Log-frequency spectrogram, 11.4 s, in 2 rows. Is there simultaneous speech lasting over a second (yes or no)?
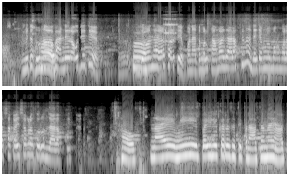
no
